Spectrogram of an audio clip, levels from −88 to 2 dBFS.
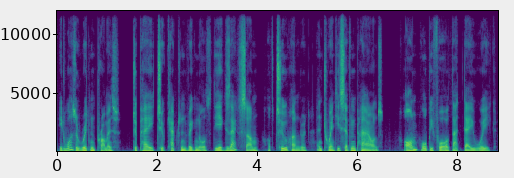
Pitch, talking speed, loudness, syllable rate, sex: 125 Hz, 175 wpm, -18 LUFS, 4.9 syllables/s, male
